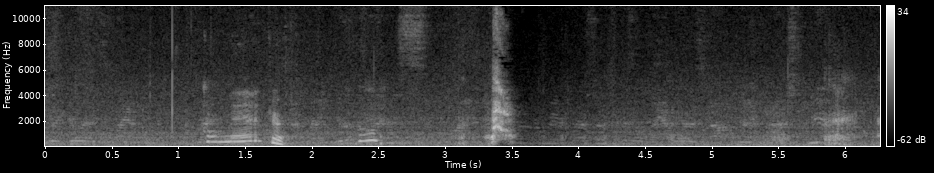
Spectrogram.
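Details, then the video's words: Four-week-old Dachshund puppies at play: thin, tonal whining yelps that slide up and down, a short squeaky yip, then a sharp loud knock before the room goes quiet, with faint squeaks afterward. "Dachshund Puppies Playing"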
